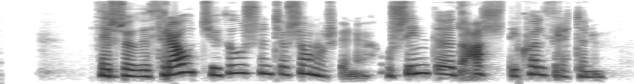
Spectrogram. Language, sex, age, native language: Icelandic, female, 30-39, Icelandic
